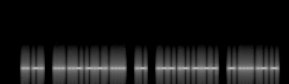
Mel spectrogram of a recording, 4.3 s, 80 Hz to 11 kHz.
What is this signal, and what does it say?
Morse code, heard as a keyed tone, about 44 wpm, 700 Hz. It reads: IN SUCH A WAY THAT
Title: Sets of 5 Words 45wpm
